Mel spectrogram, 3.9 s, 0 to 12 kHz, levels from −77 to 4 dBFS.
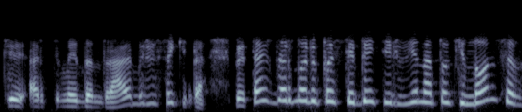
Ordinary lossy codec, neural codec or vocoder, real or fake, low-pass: Opus, 24 kbps; codec, 16 kHz, 16 kbps, FunCodec, trained on Chinese and English, 50 frames a second; fake; 7.2 kHz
